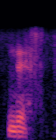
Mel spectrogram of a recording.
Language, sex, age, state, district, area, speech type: Bodo, male, 45-60, Assam, Baksa, rural, conversation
